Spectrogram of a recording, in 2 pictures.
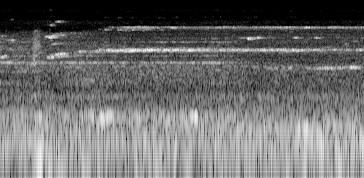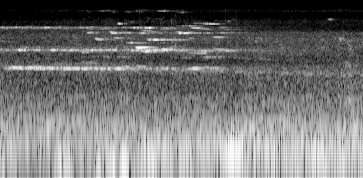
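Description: Marmaray electric commuter train braking into a station, slowing to a stop. Its wheels and brakes squeal in several high-pitched tones over a low rumble.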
